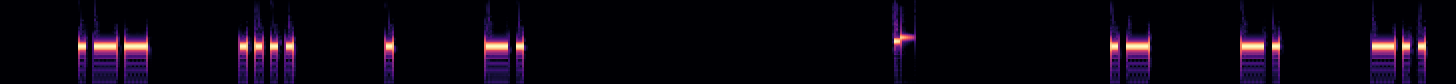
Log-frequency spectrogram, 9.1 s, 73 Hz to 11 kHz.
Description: Morse code, heard as a keyed tone, about 25 wpm, spaced as for 12 wpm, 700 Hz. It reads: WHEN AND
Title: 4x Character Spacing - Top 100 Words - 25wpm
